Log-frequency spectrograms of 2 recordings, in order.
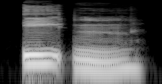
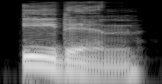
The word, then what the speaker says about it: eaten: That T is followed by a weak N sound. So we are not going to say eaten. We're going to say eaten. Eaten. Now listen. If I don't use the glottle stop, if I don't say any kind of t pronunciation, Ian, that does not work. It's eaten.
